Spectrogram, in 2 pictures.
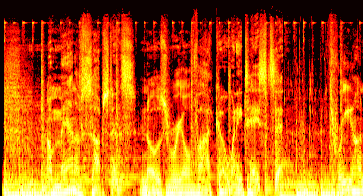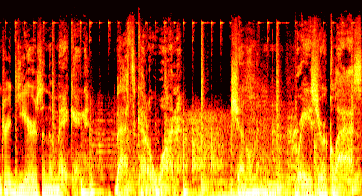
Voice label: Radio Werbespots Mannliche; Publikum; NATIVE PROFISPRECHER

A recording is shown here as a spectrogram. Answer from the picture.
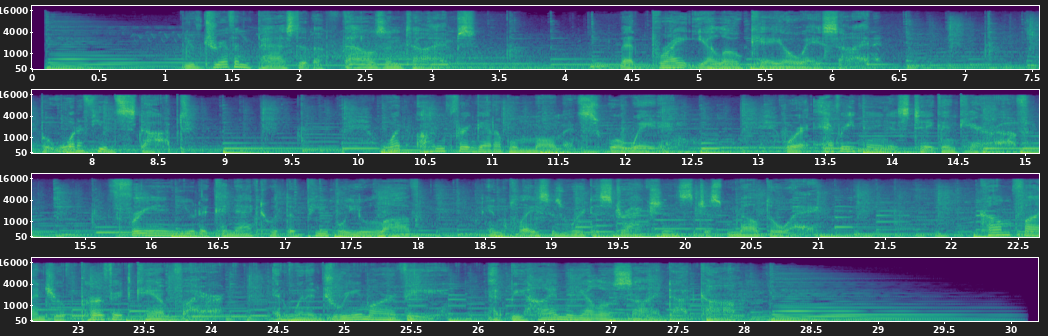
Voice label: TV Werbespots; Jugendfrei; NATIVE PROFISPRECHER

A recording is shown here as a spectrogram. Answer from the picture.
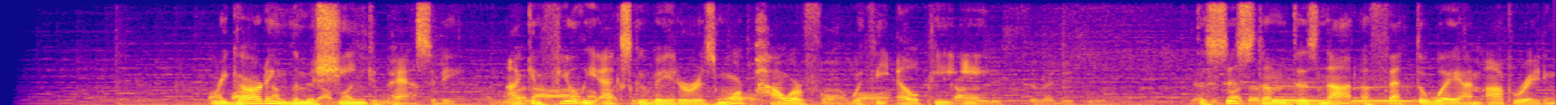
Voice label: Produktvideos Profi Publikum; NATIVE PROFISPRECHER

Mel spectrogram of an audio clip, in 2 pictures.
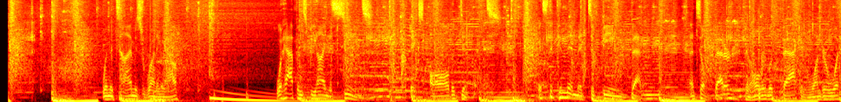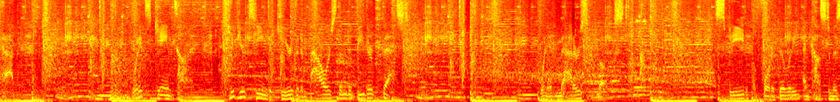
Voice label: TV Werbespots Online Werbespots; NATIVE PROFISPRECHER

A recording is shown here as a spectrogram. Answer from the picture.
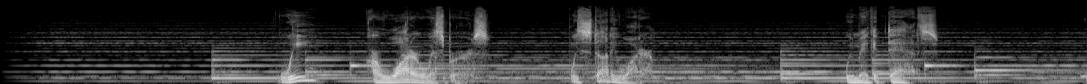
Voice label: TV Werbespots; Jugendfrei; NATIVE PROFISPRECHER

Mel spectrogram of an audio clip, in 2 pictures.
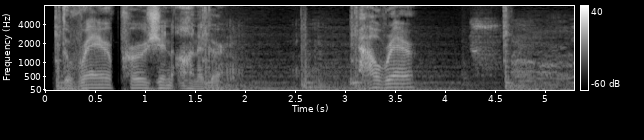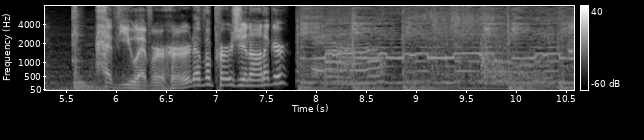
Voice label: TV Werbespots Jugendfrei; NATIVE PROFISPRECHER

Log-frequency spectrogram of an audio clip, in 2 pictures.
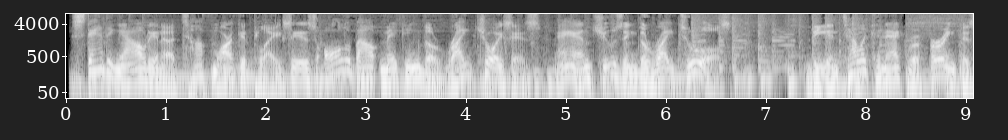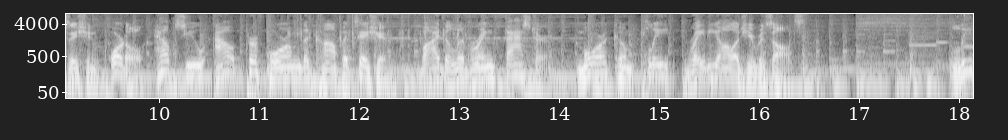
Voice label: Produktvideos Profi Publikum; NATIVE PROFISPRECHER

